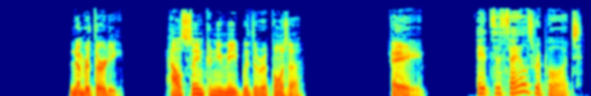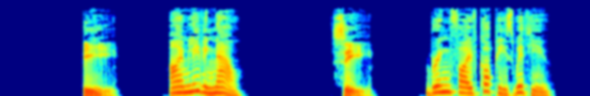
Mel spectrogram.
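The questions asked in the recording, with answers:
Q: How soon can you meet with the reporter?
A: B: I'm leaving now.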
